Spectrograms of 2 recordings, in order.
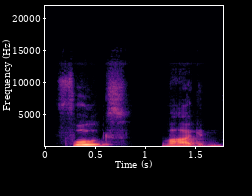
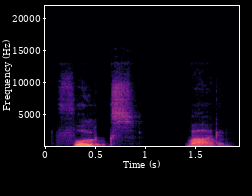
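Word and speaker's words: Volkswagen: have V for victory in English it's pronounced like f in German so there's a special sound here V is fou like f in the famous car company folks wagen people's car folks wagen very good then we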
